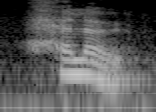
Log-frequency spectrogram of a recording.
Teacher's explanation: the unvoiced fricative for example in hello right here formed in your throat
